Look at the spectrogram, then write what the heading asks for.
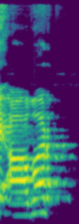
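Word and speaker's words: hour: इसे पढ़ते हैं आ से, आवर पढ़ते हैं, तो पहला अक्षर यहाँ आ आया, उच्चारण आ आया, क्या भर दिया जाएगा, एन भर दिया जाएगा।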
